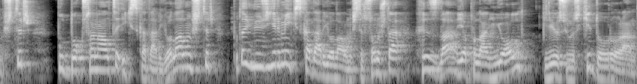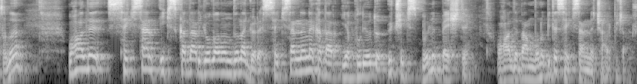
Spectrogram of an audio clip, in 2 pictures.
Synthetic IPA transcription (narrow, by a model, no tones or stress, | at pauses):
mɯʃt̪ʰɯɾ̥b̥ud̪o̞ksanalˠt̪ʰɯʔicʰskʰad̪aɾjo̞lˠalˠmɯʃt̪ʰɯɾ̥b̥ud̪ajyzjiɾmiːcskʰad̪aɾjo̞lˠalˠmɯʃt̪ʰɯɾso̞nut͡ʃt̪ʰahɯzlˠajapʰɯlˠanjo̞lˠb̥ilʲijo̞sunuz̥cʰid̪o̞ːɾuo̞ɾa̰nt̪ʰɯlˠɯ | oɦalʲd̪ɛsɛcsænicskʰad̪aɾjo̞lˠalˠɯnd̪ɯːnaɟø̞ɾɛ̰sɛcsænlʲɛnɛkʰad̪aɾjapʰɯlˠɯjo̞d̪uyt͡ʃicsbø̞lʲybɛʃt̪ʰɪ̰ | oɦalʲd̪ɛbænbunubid̪ɛsɛcsænlːʲɛt͡ʃʰa̰ɾpʰɯd͡ʒa̰m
